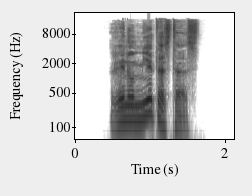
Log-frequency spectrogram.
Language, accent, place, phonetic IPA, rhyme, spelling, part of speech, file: German, Germany, Berlin, [ʁenɔˈmiːɐ̯təstəs], -iːɐ̯təstəs, renommiertestes, adjective, De-renommiertestes.ogg
- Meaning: strong/mixed nominative/accusative neuter singular superlative degree of renommiert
